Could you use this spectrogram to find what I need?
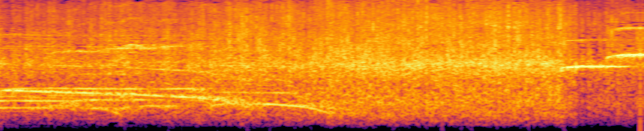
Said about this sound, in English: Oh, the whistling. More whistling.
